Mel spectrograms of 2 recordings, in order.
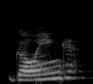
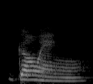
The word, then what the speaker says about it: going: doing thinking thinking thinking so when i pronounce the ng sound the g is in the back g repeat after me what is your tongue doing your tongue is touching in the back however the g is not releasing very much so when you produce the g let the g just kind of stay there going going going don't release it don't say going at the same time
